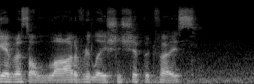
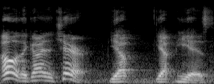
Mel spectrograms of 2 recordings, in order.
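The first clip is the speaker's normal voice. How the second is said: ordinary delivery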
